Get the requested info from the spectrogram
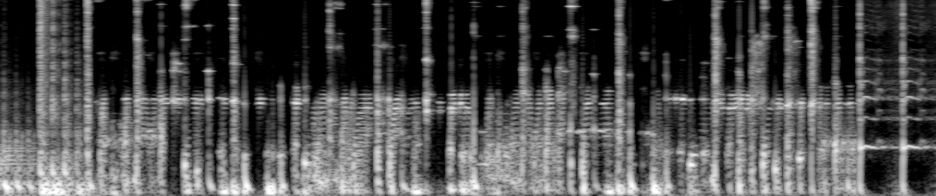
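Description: Electronic music: synthesizer sounds with many sharp, clicky percussive hits. About six and a half seconds in, it thins to sparse clicks over a few steady held tones.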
